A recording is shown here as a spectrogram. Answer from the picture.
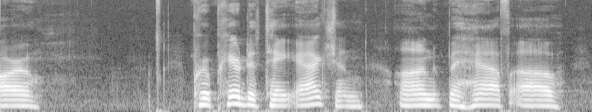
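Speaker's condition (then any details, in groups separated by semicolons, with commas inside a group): ALS; onset in one foot; diagnosed 5.5 years ago, symptoms a year earlier, slowly progressing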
